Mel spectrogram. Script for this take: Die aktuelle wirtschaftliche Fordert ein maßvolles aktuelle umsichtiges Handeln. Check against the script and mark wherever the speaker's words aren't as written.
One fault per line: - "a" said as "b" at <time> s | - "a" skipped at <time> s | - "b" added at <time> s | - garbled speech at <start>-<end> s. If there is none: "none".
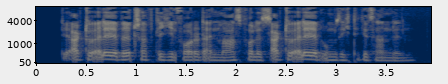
none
